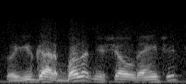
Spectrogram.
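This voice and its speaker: An actor with a rustic American accent playing a sadistic, mock-polite Old West outlaw leader in a radio western. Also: male voice, medium pitch, big pitch swings, rapid-fire, darkish tone, husky. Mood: mock-polite, menacing. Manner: folksy, sneering, mock-courteous. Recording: noisy vintage radio recording with hum.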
